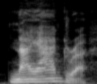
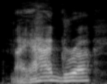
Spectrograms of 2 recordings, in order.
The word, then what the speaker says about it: Niagara: But we pronounce it Niagara. That's second A. There are 3 A's in the word. The second A is basically silent. Niagara.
